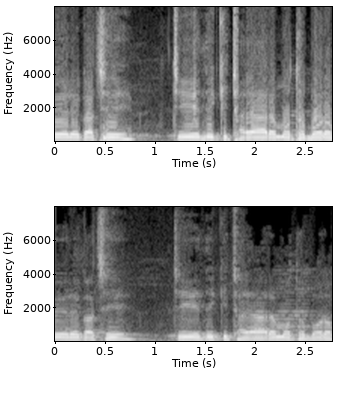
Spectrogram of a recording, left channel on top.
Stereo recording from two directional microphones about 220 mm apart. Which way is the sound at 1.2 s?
45° left (ahead or behind).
